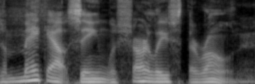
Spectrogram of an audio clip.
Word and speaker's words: Theron: People like to say Theron, but it's freaking Theron.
